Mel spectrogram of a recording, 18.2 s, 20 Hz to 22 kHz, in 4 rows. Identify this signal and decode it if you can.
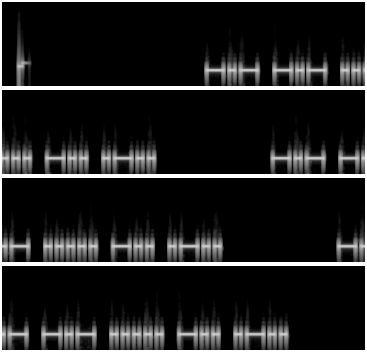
Morse code, heard as a keyed tone, about 17 wpm, 700 Hz. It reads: KK5DL KK5DL KK5DL
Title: USA Call Signs - 5 Characters - Repeated 3x - 17wpm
